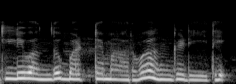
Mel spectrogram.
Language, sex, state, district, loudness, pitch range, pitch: Kannada, female, Karnataka, Bidar, -15 LUFS, 215-265 Hz, 240 Hz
